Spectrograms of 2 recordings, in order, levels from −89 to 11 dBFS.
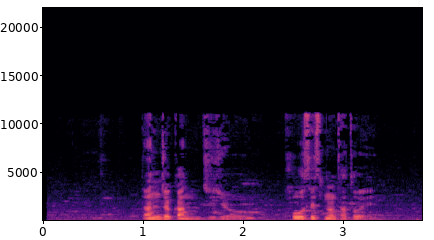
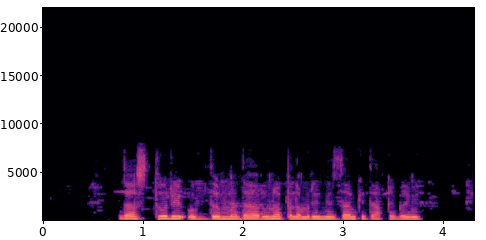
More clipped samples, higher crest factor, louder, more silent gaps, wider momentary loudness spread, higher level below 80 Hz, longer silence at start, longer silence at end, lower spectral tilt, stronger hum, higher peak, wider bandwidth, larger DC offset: neither; first, 22 dB vs 14 dB; second, -25 LUFS vs -19 LUFS; neither; first, 17 LU vs 7 LU; first, -52 dBFS vs -58 dBFS; second, 0.5 s vs 0.75 s; second, 0.05 s vs 0.55 s; second, -5.5 dB/octave vs -7.5 dB/octave; neither; about the same, -6 dBFS vs -4 dBFS; first, 11.5 kHz vs 7.6 kHz; neither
